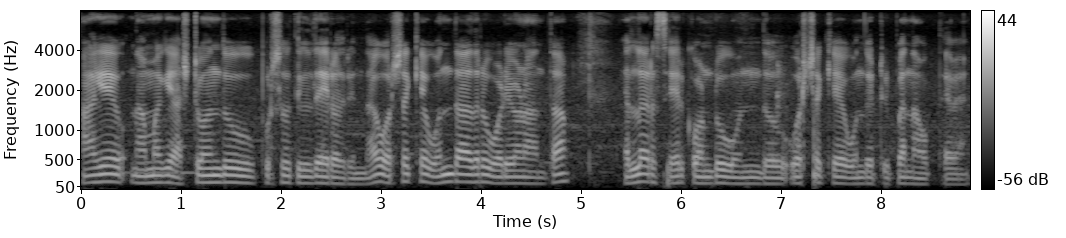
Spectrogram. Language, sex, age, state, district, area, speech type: Kannada, male, 45-60, Karnataka, Davanagere, rural, spontaneous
